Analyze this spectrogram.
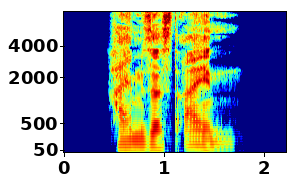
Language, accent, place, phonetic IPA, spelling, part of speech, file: German, Germany, Berlin, [ˌhaɪ̯mzəst ˈaɪ̯n], heimsest ein, verb, De-heimsest ein.ogg
- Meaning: second-person singular subjunctive I of einheimsen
